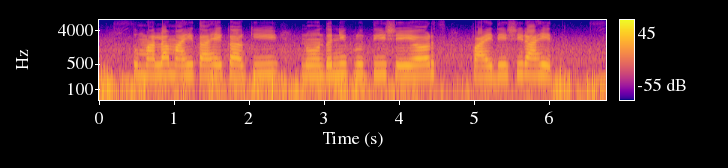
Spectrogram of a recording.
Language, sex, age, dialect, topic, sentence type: Marathi, male, 31-35, Varhadi, banking, statement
